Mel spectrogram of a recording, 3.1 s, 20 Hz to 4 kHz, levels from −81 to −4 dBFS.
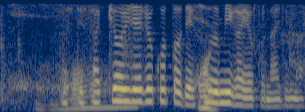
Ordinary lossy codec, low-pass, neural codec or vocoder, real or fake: none; 3.6 kHz; none; real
